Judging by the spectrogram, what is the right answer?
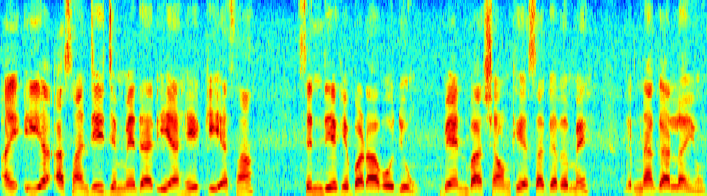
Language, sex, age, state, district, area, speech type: Sindhi, female, 45-60, Delhi, South Delhi, rural, spontaneous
